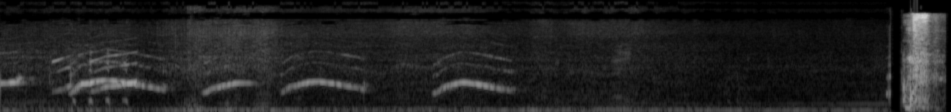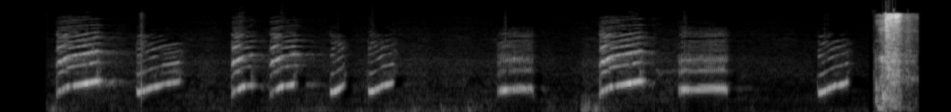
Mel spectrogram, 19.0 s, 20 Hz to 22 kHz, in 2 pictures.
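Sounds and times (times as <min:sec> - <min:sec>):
police siren whoop chirps: 0:00.0 - 0:05.8, 0:10.0 - 0:13.6, 0:15.5 - 0:16.9.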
